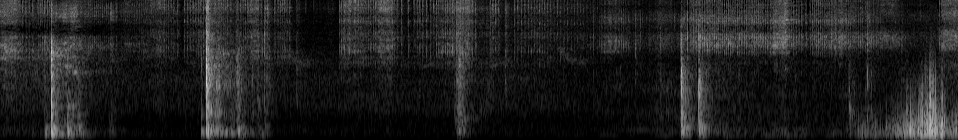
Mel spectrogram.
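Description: BMX bike being ridden through tricks: about five sharp knocks as the tyres and frame land and hit the ground, spread out a second or two apart, with a louder rough rushing noise building near the end.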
